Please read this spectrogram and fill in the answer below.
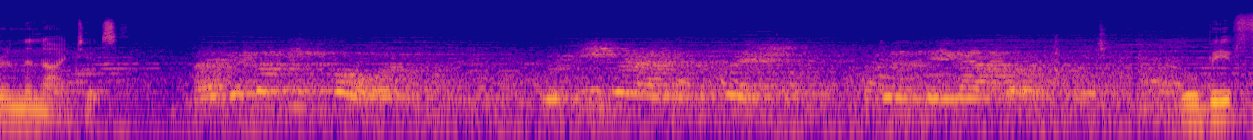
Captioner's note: Charles speaks foreign language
